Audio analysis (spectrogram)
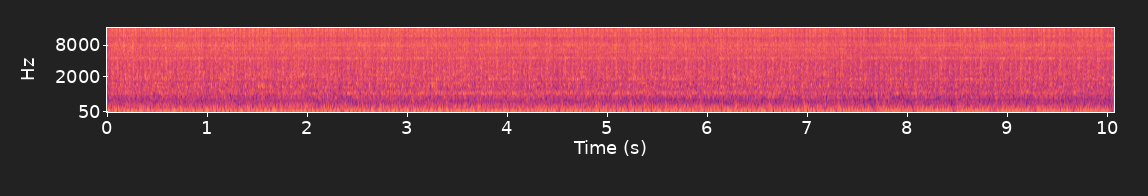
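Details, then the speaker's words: Mercedes 190SL four-cylinder with rebuilt Solex carbs, idle lowered from 600 to about 400-425 rpm: deep, slow, slightly uneven thump near labouring; idle speed too low, to be raised to about 700. "500 and 425 400 425 pretty impressive now we don't want the engine laboring so we're going to kick it back"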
